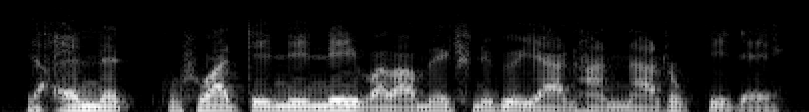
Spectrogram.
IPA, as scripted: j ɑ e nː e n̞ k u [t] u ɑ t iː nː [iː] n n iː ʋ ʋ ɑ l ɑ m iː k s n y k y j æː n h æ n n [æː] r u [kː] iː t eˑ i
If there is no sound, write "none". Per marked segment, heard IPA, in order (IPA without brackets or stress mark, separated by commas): s, iː, æː, kː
